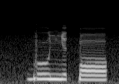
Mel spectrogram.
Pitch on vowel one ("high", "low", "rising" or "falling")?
high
